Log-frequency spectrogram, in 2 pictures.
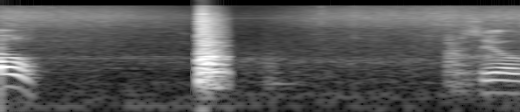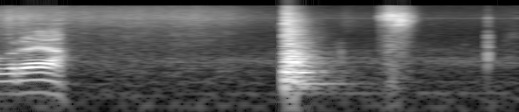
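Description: A metal grill lid bangs shut.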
